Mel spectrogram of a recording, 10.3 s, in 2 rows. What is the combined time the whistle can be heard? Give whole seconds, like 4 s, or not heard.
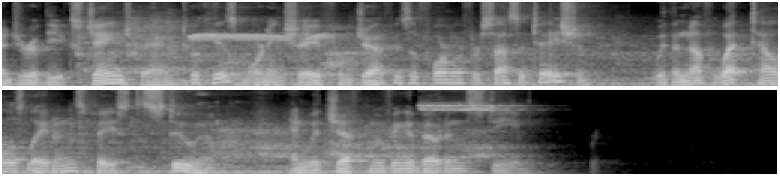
2 s.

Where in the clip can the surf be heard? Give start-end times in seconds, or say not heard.
not heard.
